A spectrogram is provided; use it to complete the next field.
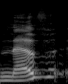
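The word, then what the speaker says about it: Niamh: And the same thing with Nev. There's no V in it. There is no V in Nev.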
